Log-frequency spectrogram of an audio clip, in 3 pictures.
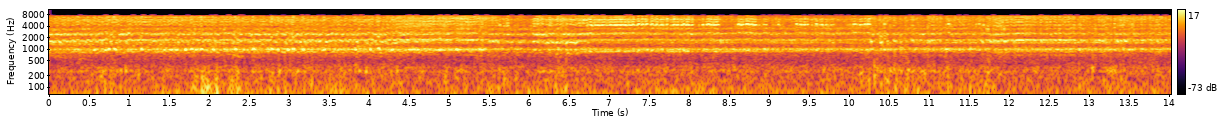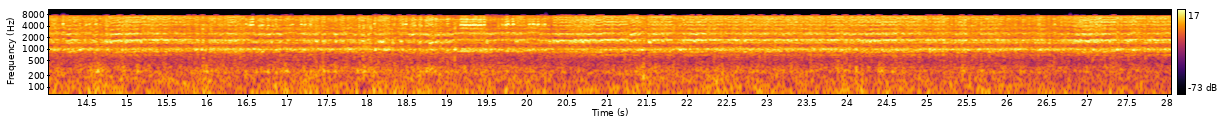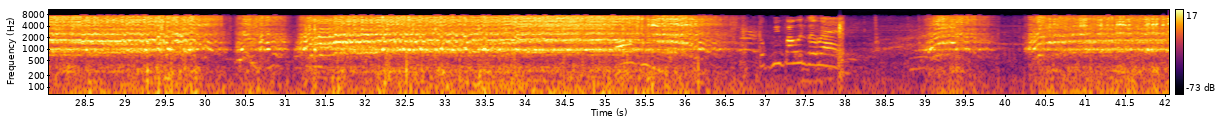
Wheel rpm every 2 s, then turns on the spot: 200, 200, 220, 230, 230, 230, 230, 230, 230, 230, 230, 230, 230, 230, 200, 90, 200, 220, 40, 30, 150.
none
